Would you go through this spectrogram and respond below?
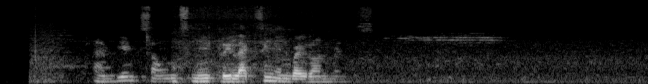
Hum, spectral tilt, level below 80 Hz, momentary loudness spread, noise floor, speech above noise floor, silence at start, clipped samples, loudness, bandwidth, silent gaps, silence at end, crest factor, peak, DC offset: none; -7 dB/octave; -60 dBFS; 26 LU; -51 dBFS; 30 dB; 0.35 s; under 0.1%; -22 LUFS; 16.5 kHz; none; 1.55 s; 20 dB; -6 dBFS; under 0.1%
